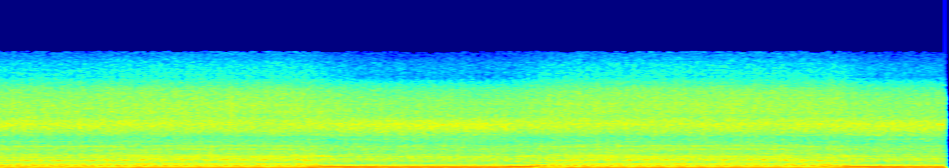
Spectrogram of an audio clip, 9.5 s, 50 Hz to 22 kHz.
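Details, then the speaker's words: Husqvarna 122C two-stroke string trimmer, carb adjustment: a steady high buzz drops in speed and burbles unevenly as the high-speed jet is richened, back and forth. Four-stroking from rich high-speed mixture. "stroking so if you are watching my hand you can see me riching up that high speed and then it's start for stroking"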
